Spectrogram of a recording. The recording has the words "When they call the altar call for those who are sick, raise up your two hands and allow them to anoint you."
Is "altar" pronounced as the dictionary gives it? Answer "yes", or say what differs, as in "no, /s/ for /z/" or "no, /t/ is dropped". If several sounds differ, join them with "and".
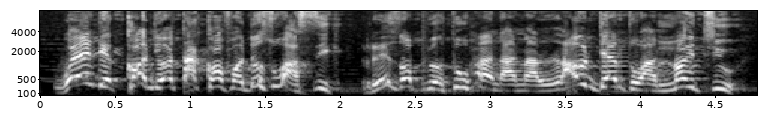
no, /l/ is dropped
